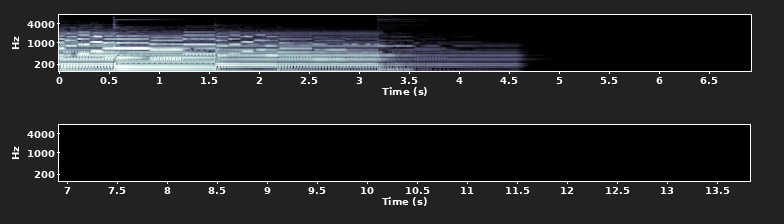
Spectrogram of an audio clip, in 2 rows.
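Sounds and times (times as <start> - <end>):
golden ratio melody: 0.0 - 4.6.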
